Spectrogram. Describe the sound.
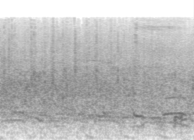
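Steady, dense applause on a Silver Rain Radio show, played for a caller who guessed correctly, fills the whole moment at an even loudness, a continuous crackling wash with faint tonal traces of voices or music underneath.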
